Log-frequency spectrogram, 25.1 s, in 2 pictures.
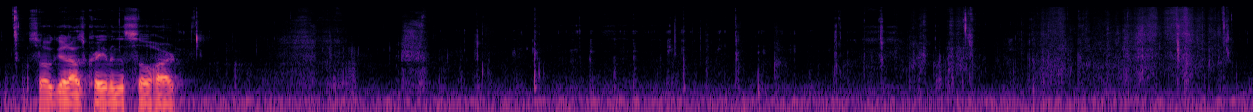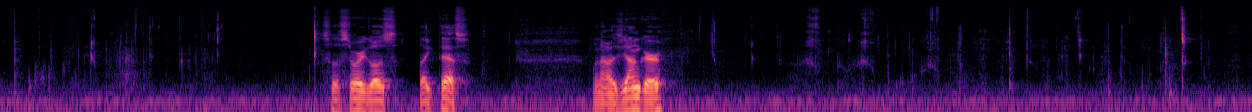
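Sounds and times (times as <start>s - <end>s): steady low hum: 0.0s - 25.0s
crunchy biting and chewing: 1.9s - 15.0s, 19.4s - 25.0s.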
